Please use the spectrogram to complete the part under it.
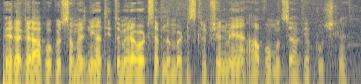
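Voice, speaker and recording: Man calmly explaining a farming how-to. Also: mid-range voice, very fast. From Pakistan. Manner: patient step-by-step explaining. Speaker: farming instructor. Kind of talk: home how-to tutorial. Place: indoors at a work table.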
